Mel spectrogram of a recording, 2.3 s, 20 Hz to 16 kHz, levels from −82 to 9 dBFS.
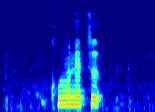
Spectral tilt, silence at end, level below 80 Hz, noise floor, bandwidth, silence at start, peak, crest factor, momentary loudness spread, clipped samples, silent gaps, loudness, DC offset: -7.5 dB/octave; 0.85 s; -70 dBFS; -65 dBFS; 11 kHz; 0.75 s; -10 dBFS; 18 dB; 8 LU; under 0.1%; none; -25 LUFS; under 0.1%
